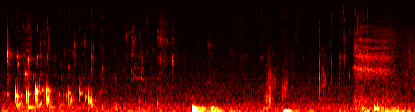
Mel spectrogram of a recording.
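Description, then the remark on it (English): Quiet mouth sounds of someone sipping water, with small wet slurps and swallows, a soft knock partway through, and a breathy exhale near the end. No one speaks. “We have a sip of water and then we'll get into defensive line and finish up.”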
